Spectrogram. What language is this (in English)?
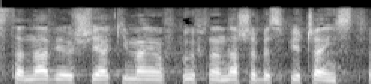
Polish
